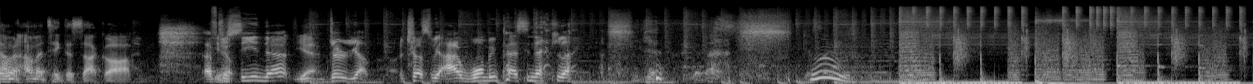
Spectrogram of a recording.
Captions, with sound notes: Yeah, I'm gonna take this sock off. [ Sighs ] After seeing that, yeah. Trust me. I won't be passing that line. [ Chuckles ] Whew.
